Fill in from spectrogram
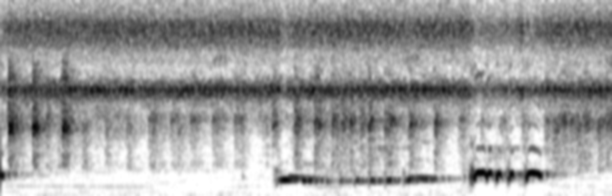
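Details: Zebra dove used as a lure: a lower, rolling purr-like coo sequence followed by a quick burst of higher, clipped cooing notes, set against a constant high-pitched insect drone.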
